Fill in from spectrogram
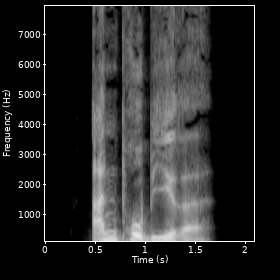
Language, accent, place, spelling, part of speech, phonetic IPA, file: German, Germany, Berlin, anprobiere, verb, [ˈanpʁoˌbiːʁə], De-anprobiere.ogg
- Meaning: inflection of anprobieren: 1. first-person singular dependent present 2. first/third-person singular dependent subjunctive I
